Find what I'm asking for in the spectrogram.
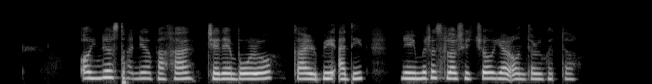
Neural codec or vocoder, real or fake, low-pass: codec, 16 kHz, 1 kbps, X-Codec, WavLM features, trained on Multilingual LibriSpeech; fake; 7.2 kHz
